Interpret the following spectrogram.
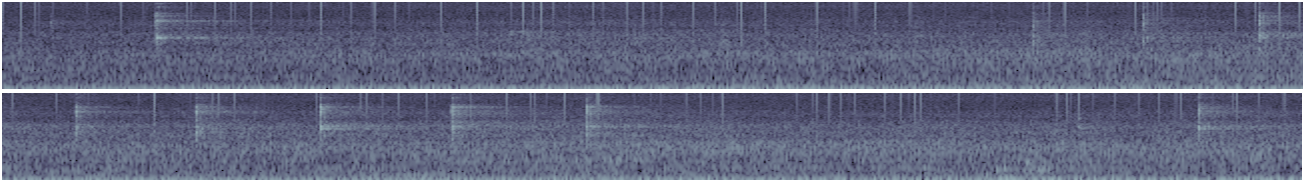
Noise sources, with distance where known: background noise

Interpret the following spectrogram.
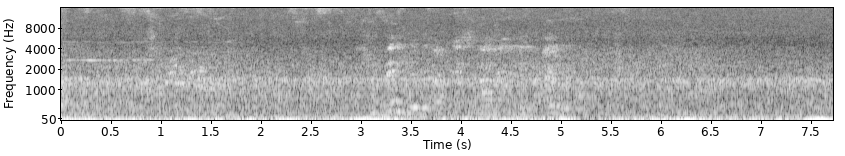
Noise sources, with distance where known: person or small group talking

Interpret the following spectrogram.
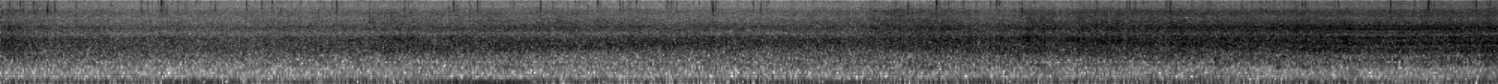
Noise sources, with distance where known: background noise

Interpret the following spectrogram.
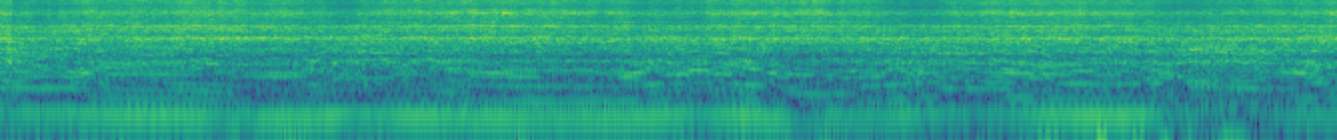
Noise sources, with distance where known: large rotating saw, near

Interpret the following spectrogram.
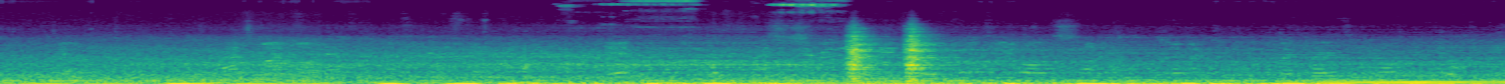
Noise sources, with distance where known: person or small group talking, near

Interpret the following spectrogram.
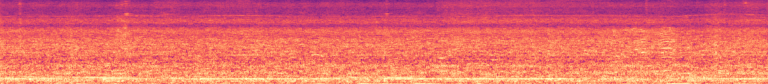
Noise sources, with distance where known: unidentified human voice, near

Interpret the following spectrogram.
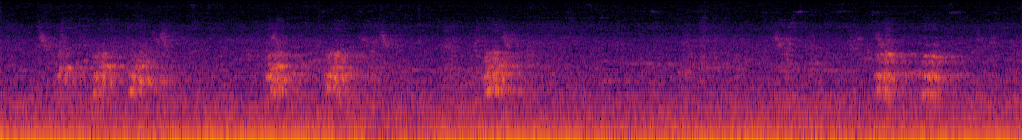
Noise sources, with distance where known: person or small group talking, far
dog barking or whining, near

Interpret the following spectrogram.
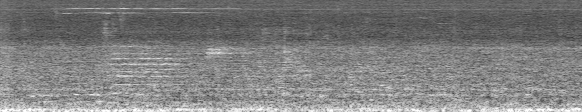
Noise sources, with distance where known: car horn, far
person or small group talking, far

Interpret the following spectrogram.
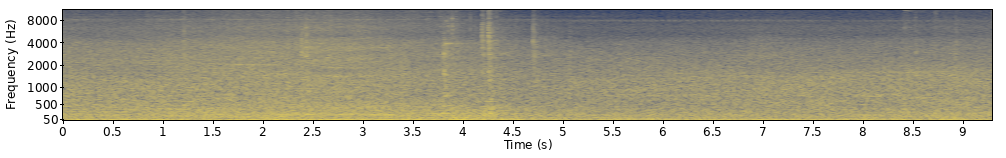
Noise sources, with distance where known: engine of unclear size

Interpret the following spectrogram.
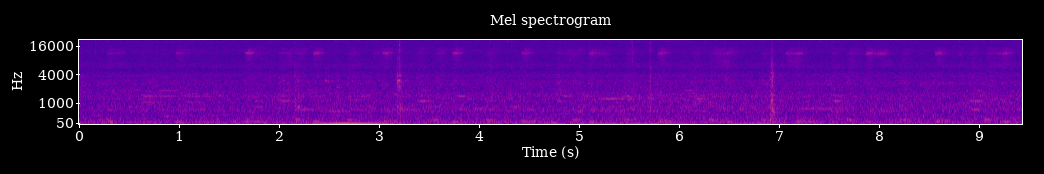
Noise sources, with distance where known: music from an unclear source, far

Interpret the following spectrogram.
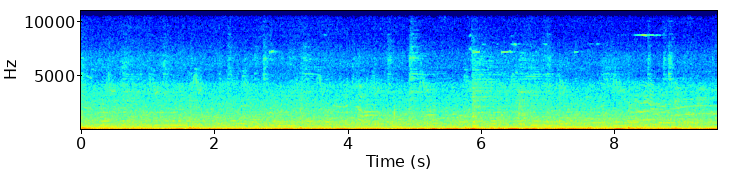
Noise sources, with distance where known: music from a fixed source, far

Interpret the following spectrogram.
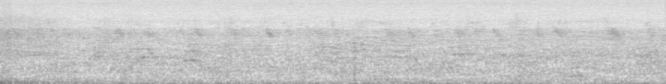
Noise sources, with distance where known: unidentified human voice

